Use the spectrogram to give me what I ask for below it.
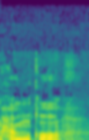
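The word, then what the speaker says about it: حمقى: Hamqa di sini cara bacanya adalah bi fathil ha, dengan dibaca fathah huruf haknya, wa sukunil mim, dan dibaca sukun mimnya. Hamqa wa bil qasri, dan dengan dibaca pendek.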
